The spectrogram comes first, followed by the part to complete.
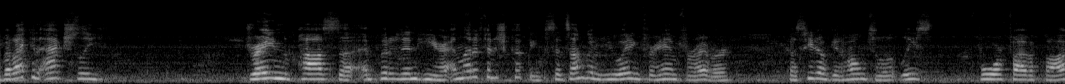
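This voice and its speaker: Over noticeable background noise, a woman with a New York accent speaks in a high voice with ordinary pitch variation at a moderate pace, leaving long, frequent pauses. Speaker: home cooking video host. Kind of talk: casual cooking tutorial. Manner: chatty, rambling.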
